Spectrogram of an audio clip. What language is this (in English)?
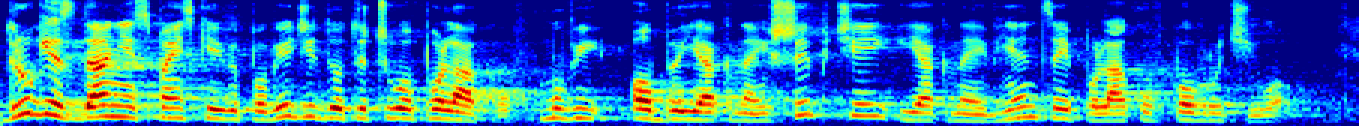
Polish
